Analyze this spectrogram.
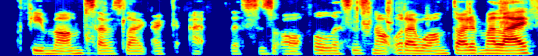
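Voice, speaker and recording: A fairly quick woman's voice in a Northern Irish accent, with a dry, close sound and no echo. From Northern Ireland. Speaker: expat business owner. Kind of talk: podcast interview.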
